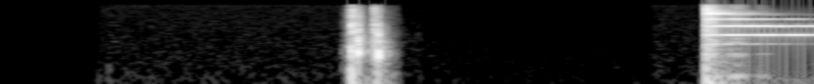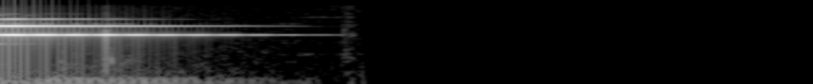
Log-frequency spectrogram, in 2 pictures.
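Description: Subscribe-button animation sound effect: a short double click, then a bright bell ding, the loudest sound, that rings out over about a second and a half.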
